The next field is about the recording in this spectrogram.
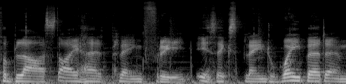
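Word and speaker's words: Furi: no by the way it's still not fury it's free it's a Japanese word so please use the Japanese pronunciation Jesus Christ anyway where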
